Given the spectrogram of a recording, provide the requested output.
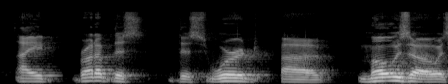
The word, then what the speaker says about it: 妄想: In fact, it's to the point that I brought up this word, mōsō is how you say it in Japanese.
